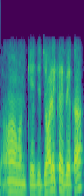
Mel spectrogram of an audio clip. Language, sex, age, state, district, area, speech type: Kannada, male, 30-45, Karnataka, Vijayanagara, rural, conversation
